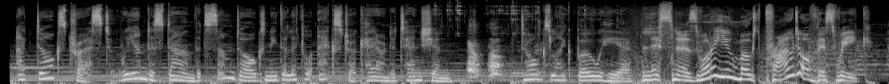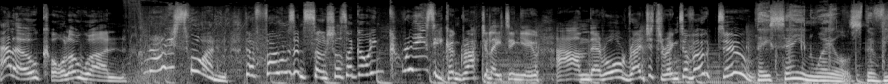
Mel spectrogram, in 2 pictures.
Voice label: Commercials English

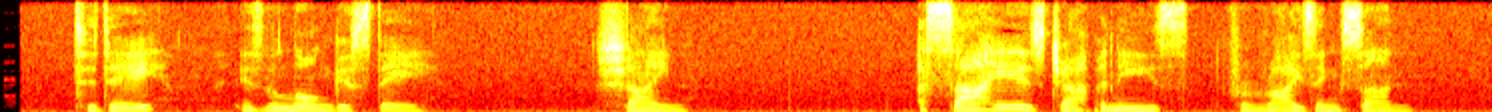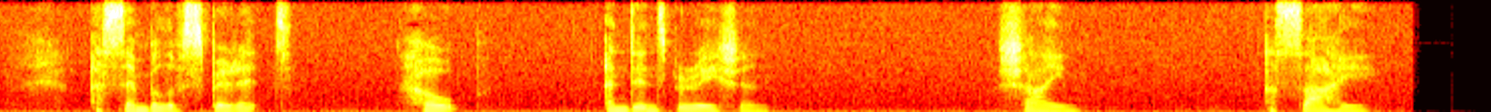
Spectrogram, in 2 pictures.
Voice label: Commercial; Asahi

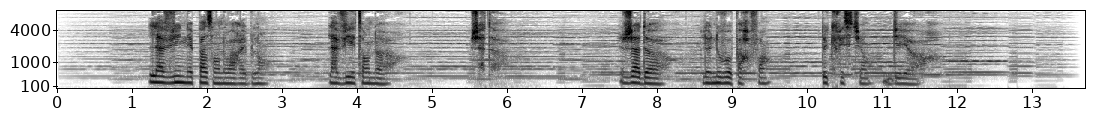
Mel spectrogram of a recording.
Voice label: FRENCH; Dior; Vocal Point

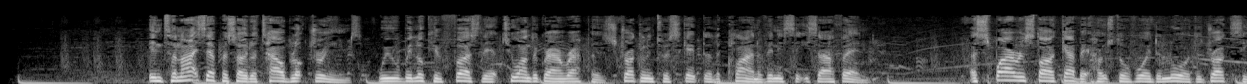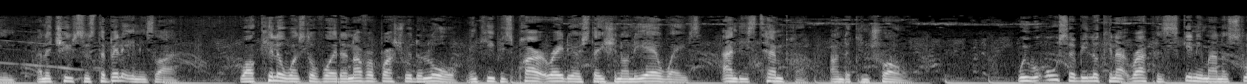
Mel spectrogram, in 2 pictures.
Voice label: Narration; Tower block dreams

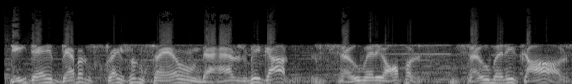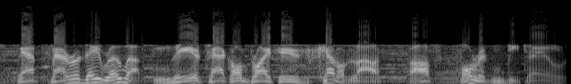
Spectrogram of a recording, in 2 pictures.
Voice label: Commercial Churchill Style; Rover

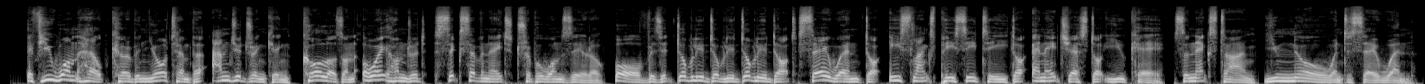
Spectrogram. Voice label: Commercial; Alcohol; Vocal Point

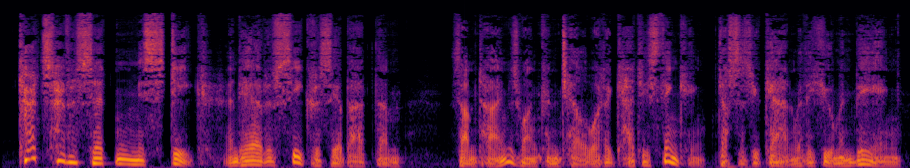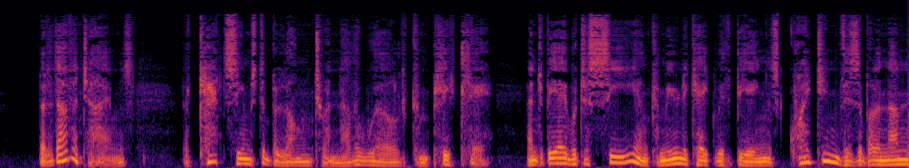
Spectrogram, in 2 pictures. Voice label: Narration; Cats; Vocal Point

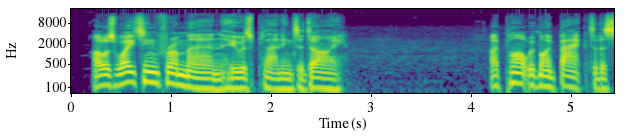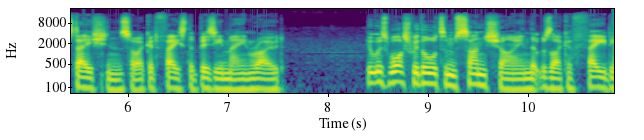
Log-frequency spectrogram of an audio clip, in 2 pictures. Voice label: Drama; The Murder Bag

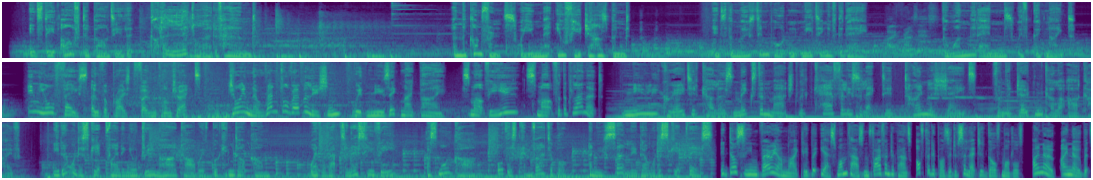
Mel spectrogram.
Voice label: Commercials Straight

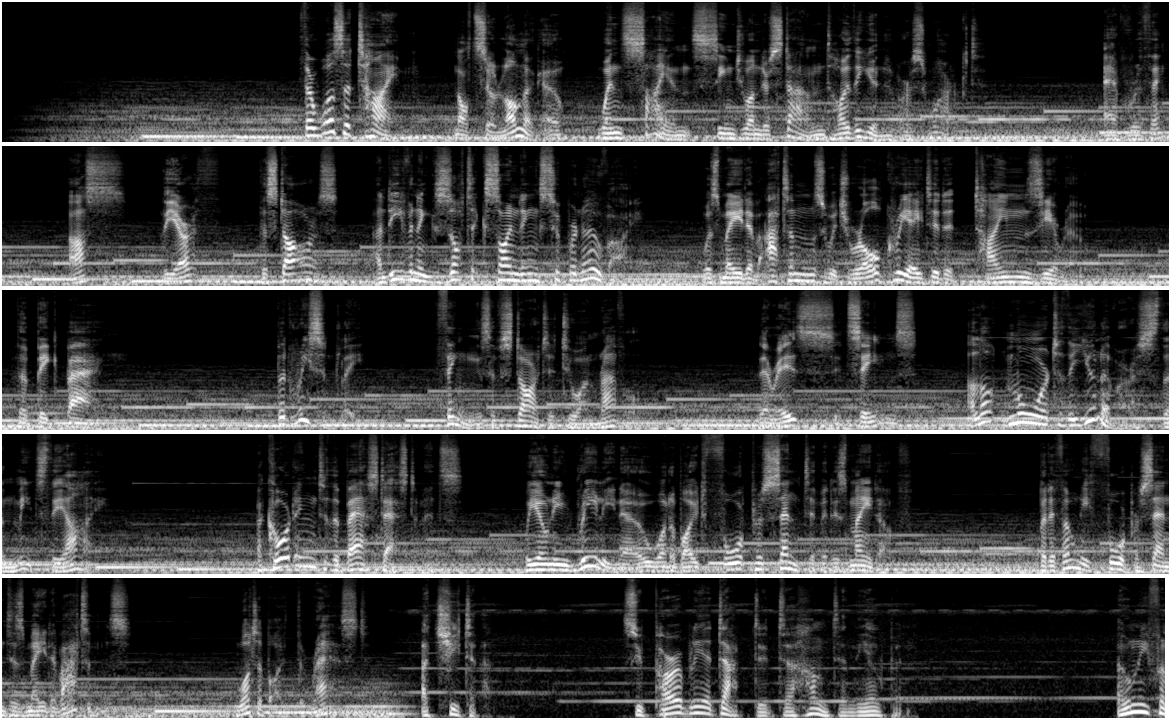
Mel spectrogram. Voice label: Narrative

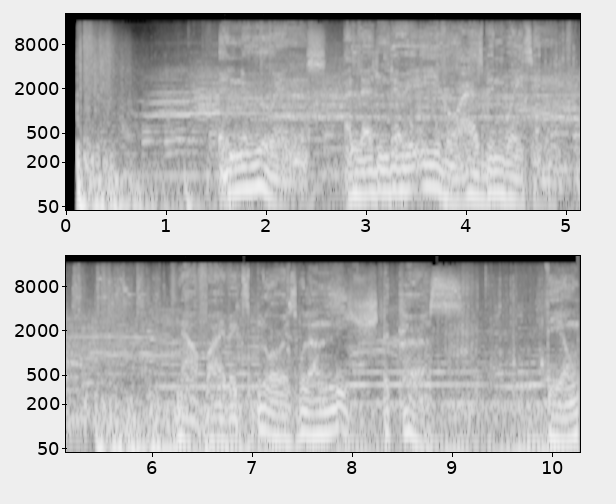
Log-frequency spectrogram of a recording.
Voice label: Promo; Vocal Point

